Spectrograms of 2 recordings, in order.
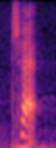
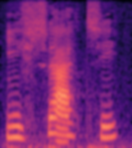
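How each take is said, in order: First: The word ends cleanly on the final consonant. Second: An extra i vowel is added at the end. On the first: The speaker calls it right. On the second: The speaker calls it wrong.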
